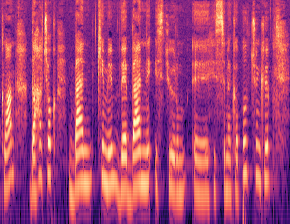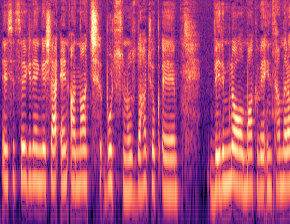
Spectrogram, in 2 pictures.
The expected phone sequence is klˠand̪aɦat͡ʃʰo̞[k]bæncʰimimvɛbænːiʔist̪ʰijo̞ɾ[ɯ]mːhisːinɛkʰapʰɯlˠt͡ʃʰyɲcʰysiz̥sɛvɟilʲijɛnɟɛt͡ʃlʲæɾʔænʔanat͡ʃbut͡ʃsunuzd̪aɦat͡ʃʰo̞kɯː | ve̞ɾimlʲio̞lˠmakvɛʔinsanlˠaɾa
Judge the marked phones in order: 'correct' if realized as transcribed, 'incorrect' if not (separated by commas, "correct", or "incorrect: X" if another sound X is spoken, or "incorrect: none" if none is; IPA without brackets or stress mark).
correct, incorrect: u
